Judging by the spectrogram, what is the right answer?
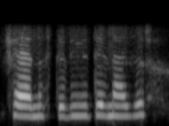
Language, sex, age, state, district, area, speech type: Kashmiri, female, 45-60, Jammu and Kashmir, Baramulla, urban, conversation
